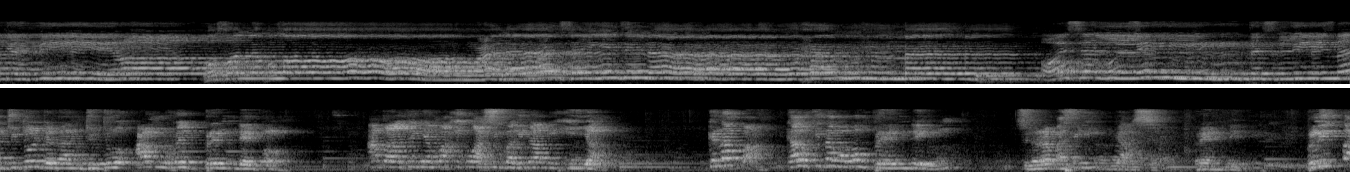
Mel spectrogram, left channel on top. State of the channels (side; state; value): both; different; correlation 0.00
